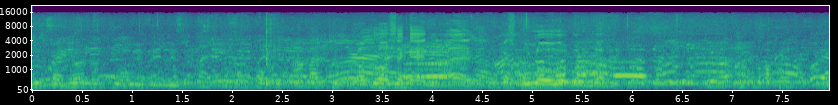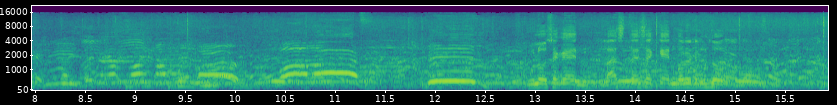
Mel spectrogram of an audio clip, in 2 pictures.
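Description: Young men shout to each other loudly outdoors.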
